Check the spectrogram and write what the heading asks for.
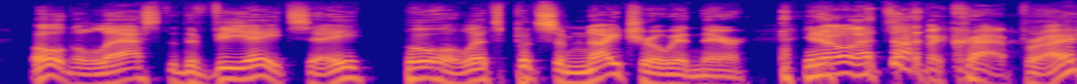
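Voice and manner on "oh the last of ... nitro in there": exaggerated, over-the-top dubbed-film American accent. Explaining how a film was dubbed for america, acting out a line in an over-the-top american accent. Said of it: "with the American accent over the top".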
